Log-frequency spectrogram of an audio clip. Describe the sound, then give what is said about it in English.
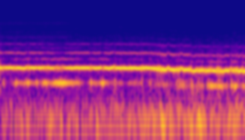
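A man's voice imitates the scream of a large creature, a loud, sustained high wail with rich harmonics held steadily for a couple of seconds, with no other sounds. “I'm going to yell out one of those crazy screams that he's got that gives me chills every time I hear it.”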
